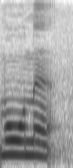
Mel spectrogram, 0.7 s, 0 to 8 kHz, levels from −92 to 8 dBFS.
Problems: constant background noise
